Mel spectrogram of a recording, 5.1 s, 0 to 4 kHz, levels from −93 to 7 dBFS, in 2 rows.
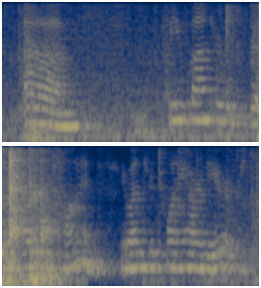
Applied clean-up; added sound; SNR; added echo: none; Sliding door / Slam; 0 dB; reverberation time 0.6 s.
